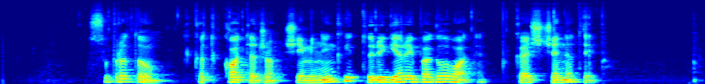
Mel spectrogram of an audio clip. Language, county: Lithuanian, Vilnius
